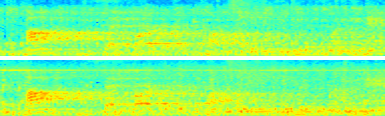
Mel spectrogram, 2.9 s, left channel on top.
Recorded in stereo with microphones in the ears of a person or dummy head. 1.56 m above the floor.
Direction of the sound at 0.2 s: 15° right (ahead or behind).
